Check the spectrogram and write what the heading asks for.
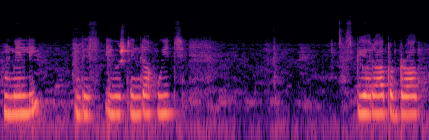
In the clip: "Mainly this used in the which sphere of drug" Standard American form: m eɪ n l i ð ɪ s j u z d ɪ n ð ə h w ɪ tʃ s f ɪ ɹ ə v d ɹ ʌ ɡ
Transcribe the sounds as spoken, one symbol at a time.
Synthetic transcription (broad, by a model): m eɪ n l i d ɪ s j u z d ɪ n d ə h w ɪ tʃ s p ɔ ɹ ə p d ɹ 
